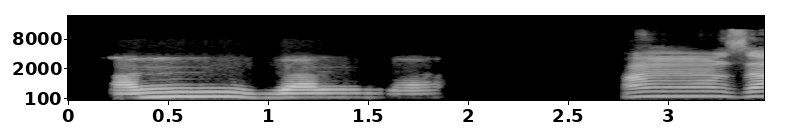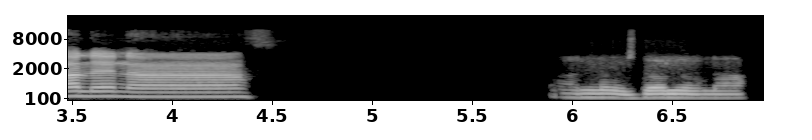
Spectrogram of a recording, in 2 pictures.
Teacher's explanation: আহ, নুন আলিফ, আলিফ যদি বলে আলিফ মাদ্দা, একে এক আলিফ পরিমাণ টান দিয়ে পড়তে হবে।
